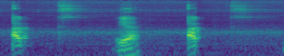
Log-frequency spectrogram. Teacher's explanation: Jadi jelas sekali setelah tertahan suaranya ada hembusan nafas. · Jadi ketika mengucapkan kaf itu kaf sukun ak, jadi tertahan dulu suaranya, baru ada aliran hamsnya, udaranya atau nafasnya setelahnya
